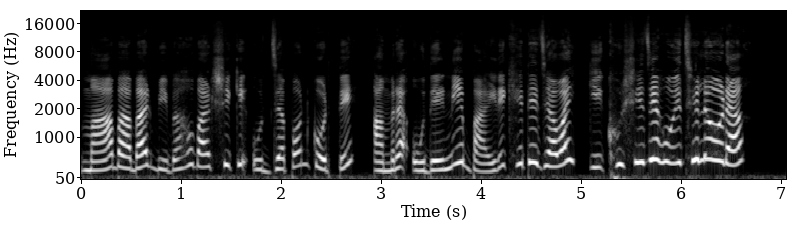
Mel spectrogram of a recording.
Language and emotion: Bengali, happy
